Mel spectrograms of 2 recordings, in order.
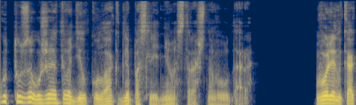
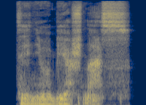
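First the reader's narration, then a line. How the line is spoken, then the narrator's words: Dull, hollow voice. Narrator (Russian): глухо проговорил Матео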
